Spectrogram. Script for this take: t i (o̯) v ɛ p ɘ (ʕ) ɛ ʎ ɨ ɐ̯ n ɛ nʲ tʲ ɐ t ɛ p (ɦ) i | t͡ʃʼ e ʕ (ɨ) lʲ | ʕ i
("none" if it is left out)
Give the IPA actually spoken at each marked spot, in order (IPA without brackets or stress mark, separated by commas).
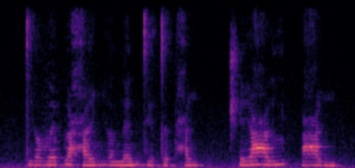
ɐ̯, ħ, ħ, ɨ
